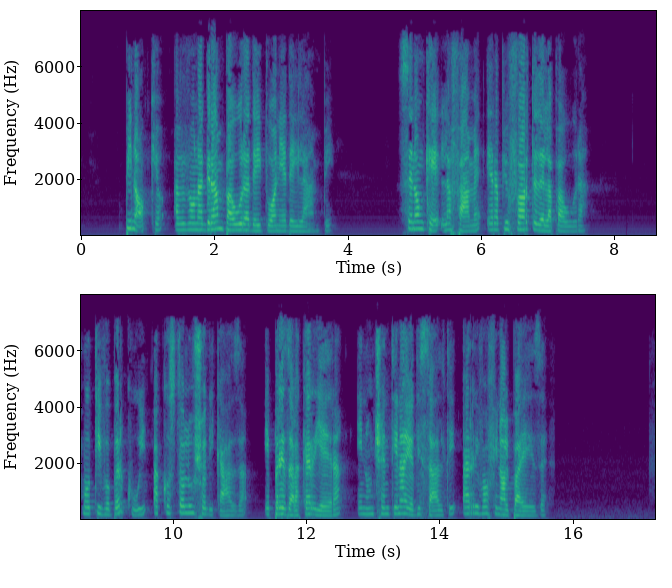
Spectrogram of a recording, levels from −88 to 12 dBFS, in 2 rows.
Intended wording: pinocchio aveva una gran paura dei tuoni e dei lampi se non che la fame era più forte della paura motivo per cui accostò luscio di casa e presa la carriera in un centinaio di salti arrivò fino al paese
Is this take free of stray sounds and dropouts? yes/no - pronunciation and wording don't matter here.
yes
